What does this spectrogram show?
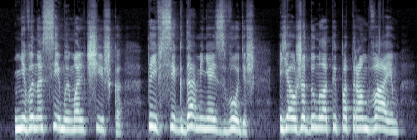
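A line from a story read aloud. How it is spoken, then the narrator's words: Immediate exasperated shout. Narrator (Russian): закричала тотчас же Нина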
